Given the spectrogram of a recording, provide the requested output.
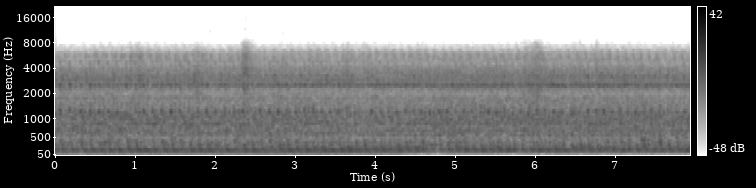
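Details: Hero HF Deluxe single-cylinder, idling after repair of a white-smoke problem (piston, rings, valves) with cam timing reset: an even, steady, smooth low beat with no knocking or ticking; the engine sounds healthy.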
